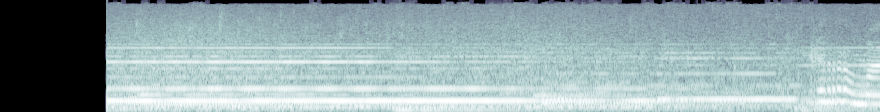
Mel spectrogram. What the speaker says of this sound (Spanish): Qué romántica es la lluvia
